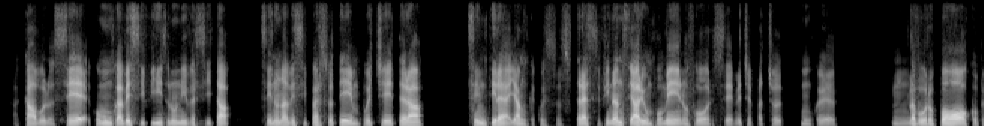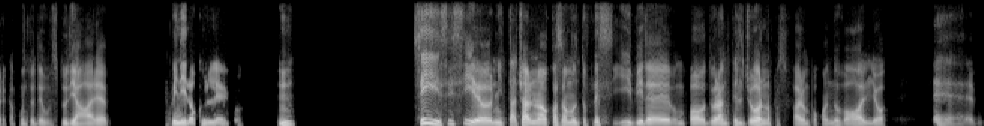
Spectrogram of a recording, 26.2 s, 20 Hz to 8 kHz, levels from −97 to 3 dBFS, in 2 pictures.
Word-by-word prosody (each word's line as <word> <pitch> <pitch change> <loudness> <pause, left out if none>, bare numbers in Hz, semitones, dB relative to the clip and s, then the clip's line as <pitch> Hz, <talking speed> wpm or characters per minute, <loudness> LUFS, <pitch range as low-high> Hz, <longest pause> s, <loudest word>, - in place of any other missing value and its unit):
"Ah, - - -38
cavolo 100 -1 -2
se 125 +5 +1
comunque 125 +2 -1
avessi 125 +1 +1
finito 130 +1 -6
l'università, 125 -1 -1 0.4
se 120 - -6
non 130 +1 -2
avessi 130 -1 -3
perso 135 0 -5
tempo 125 -3 -1
eccetera, 130 +2 +2 0.6
sentirei 125 -4 +1
anche 115 -2 -2
questo 105 +1 -23
stress 115 +1 -2
finanziario 125 +2 +4
un 110 - -7
po' 105 0 -8
meno, 105 -2 0
forse". 100 -4 -7
Invece - - -13
faccio 105 -1 -14 0.2
comunque 105 -4 -12 0.8
mhmm, 100 -1 -15
lavoro 110 0 0
poco 120 -1 +6
perché - - -17
appunto 105 -2 -12
devo 100 0 -9
studiare. 105 -1 -2 0.8
Quindi 130 +2 +4
lo 105 -2 +2
collego. 105 -3 -4 0.5
Mh? 150 +6 +4 1.7
Sì, 225 -5 +5
sì, 195 +6 -8
sì, 195 -2 0
ogni 135 0 +3
ta - - -1
cioè, 135 - +3
una 125 0 +4
cosa 140 0 -1
molto 140 0 -2
flessibile, 125 -6 -1
un 115 +1 -11
po' 115 +1 0
durante 125 +2 0
il 130 -2 -2
giorno, 120 -2 +3
posso 115 -1 -27
fare 115 -1 -3
un 110 - -6
po' 115 0 -18
quando 125 +4 -9
voglio, 105 -2 -4 0.6
ehm, 110 -5 -12
120 Hz, 135 wpm, -24 LUFS, 110-130 Hz, 1.7 s, poco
